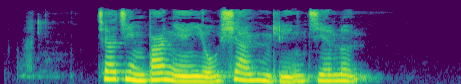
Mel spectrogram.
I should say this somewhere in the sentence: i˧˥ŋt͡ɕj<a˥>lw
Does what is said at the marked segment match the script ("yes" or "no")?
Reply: no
